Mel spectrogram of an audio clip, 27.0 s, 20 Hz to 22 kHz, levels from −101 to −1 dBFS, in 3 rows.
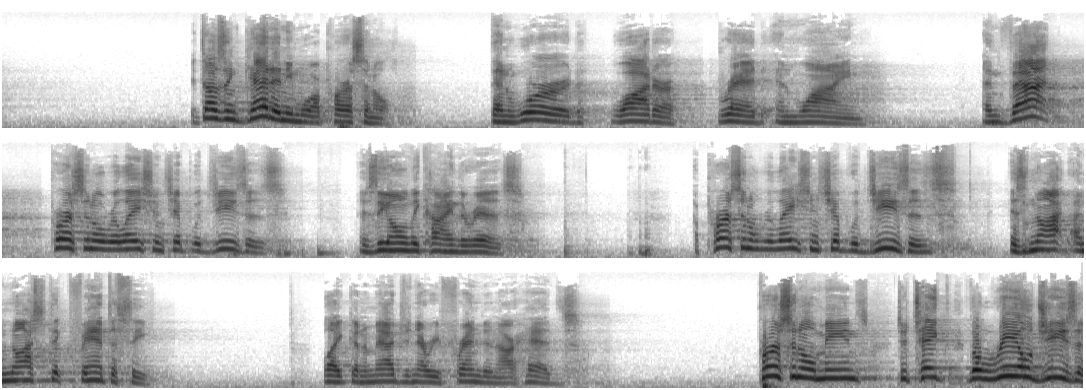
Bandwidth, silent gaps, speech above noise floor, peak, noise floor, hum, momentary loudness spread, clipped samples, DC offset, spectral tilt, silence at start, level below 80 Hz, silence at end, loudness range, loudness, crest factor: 15.5 kHz; none; 40 dB; -2 dBFS; -61 dBFS; none; 16 LU; under 0.1%; under 0.1%; -4 dB/octave; 1.6 s; -48 dBFS; 0 s; 7 LU; -21 LUFS; 20 dB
